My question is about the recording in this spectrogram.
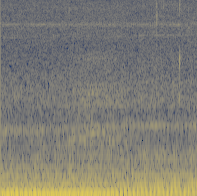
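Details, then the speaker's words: Car started cold right after a home fuel-injector cleaning, no injector leaks: an even, low pulsing idle held slightly high while cold and expected to drop, with no misses or ticks; normal cold idle. "a lenta boa tá frio o carro né ó daqui a pouco a lenta baixa"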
